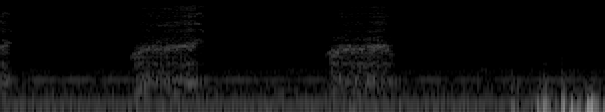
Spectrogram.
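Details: Barn owl pair in the wild, male presenting caught prey to the female: two drawn-out harsh hissing screeches about a second apart, then faint scuffling and knocking, over a low steady hum.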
